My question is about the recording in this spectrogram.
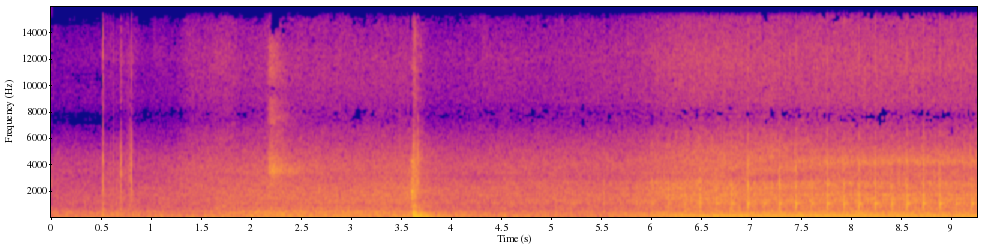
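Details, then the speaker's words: Car at about 243,000 km on LPG, arriving with a lean-mixture error: engine settles into sharp drum-like ticking about three per second; one gas injector, jammed tightly between engine and airbox base, resonates, audible even inside the car. "tutaj to są one specyficznie głośno cykają i ten tutaj który jest ściśnięty w tym miejscu opiera się tak ciasno między silnikiem a tą podstawą filtra powietrza powodując takich jak i rezonans pracują jak bęben"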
